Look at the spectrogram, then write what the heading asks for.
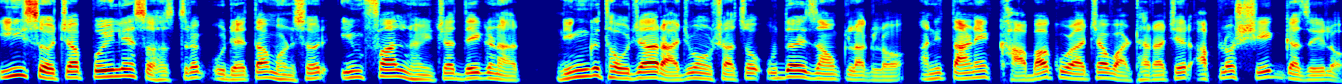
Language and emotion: Goan Konkani, neutral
